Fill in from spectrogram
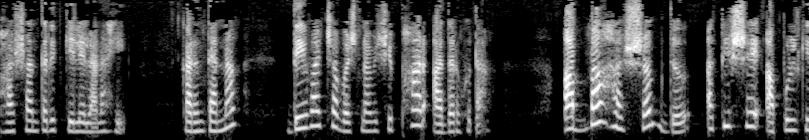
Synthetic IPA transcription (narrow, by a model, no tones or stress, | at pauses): bʱaʂãnt̪əɾiːt̪̚kelela̰naɦḭ | kaɾəɳt̪janːa | d̪eʋat͡ɕjaʋət͡ɕnaʋiɕiːpʰaɾad̪əɾɦot̪a̰ | əbːaɦaɕəb̚d̪əət̪iɕəjʔapuːlki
